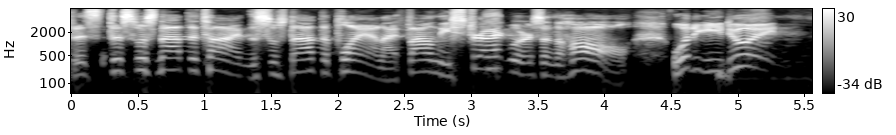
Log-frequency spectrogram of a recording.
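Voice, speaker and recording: A man puts on a loud, high-pitched character voice and speaks at a moderate pace. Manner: loud, commanding.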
